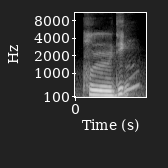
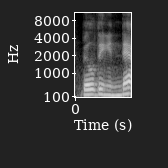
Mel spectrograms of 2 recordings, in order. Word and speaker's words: building: 다음은 BUI라 가지고 UI는 우잖아요. 불딩? 아닙니다. U가 소리가 안 났다는 걸 발음 기호에서 확인할 수 있어요. 비읍에 요 기호도 I라 그랬죠? 그 다음에 L은 리을, D는 드 똑같고요. I는 E. 근데 요 기호가 받침 이응이라고 했어요.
